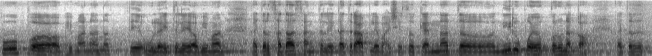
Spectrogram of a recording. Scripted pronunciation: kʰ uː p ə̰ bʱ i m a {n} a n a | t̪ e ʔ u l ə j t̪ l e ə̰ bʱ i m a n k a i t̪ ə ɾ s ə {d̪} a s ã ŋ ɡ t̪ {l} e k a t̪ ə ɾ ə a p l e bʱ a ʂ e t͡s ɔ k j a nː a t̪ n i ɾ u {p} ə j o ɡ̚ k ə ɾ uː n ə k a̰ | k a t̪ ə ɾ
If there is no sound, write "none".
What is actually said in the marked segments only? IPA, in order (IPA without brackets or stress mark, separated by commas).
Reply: n, d̪, l, p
